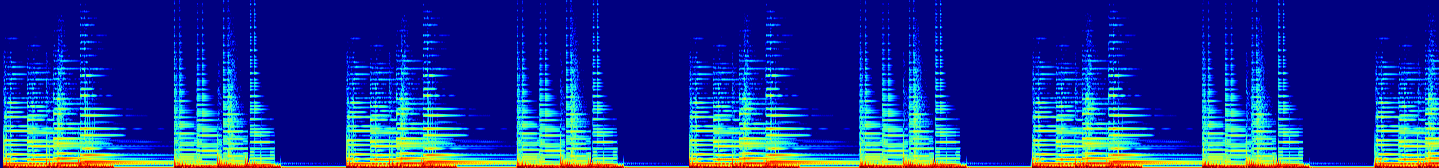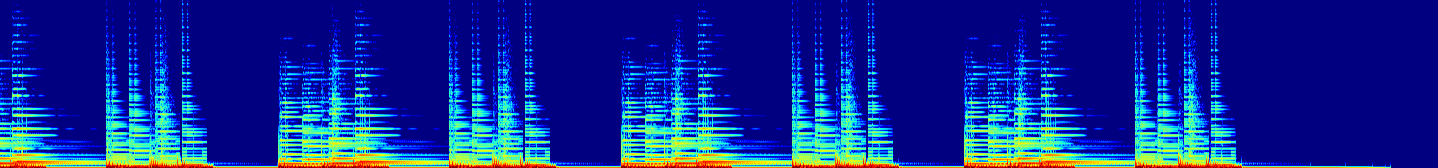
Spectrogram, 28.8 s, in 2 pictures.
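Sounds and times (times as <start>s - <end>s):
instrumental music: 0.0s - 2.8s, 3.5s - 6.3s, 6.9s - 9.7s, 10.3s - 13.2s, 13.8s - 16.6s, 17.2s - 20.0s, 20.6s - 23.4s, 24.0s - 27.0s.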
